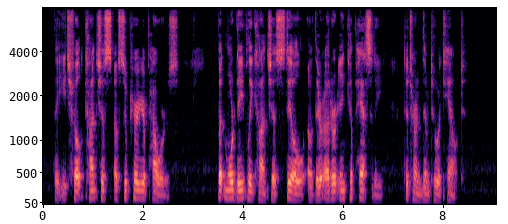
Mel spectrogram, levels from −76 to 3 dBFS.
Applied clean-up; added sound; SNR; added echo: none; none; none; none.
